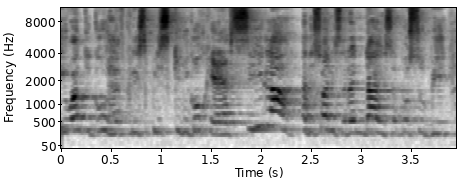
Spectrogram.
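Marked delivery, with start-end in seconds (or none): none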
